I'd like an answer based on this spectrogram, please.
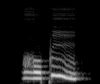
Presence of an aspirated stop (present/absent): absent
